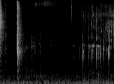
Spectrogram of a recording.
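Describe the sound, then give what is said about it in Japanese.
A short clink, then soda pours into a glass over homemade ginger syrup to make ginger ale, and a bright, crackling fizz of tiny popping bubbles builds over the last second, fairly quiet. “あら、思ったより泡立つわね。”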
